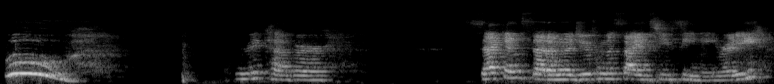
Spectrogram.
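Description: A woman's voice: a little high, brisk, a bit bright. A woman fitness instructor leading a live home workout, counting down reps and cueing moves while out of breath. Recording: roomy echo from far off the mic.

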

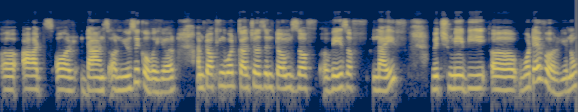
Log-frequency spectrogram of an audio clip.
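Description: A woman's voice: mid-range voice, darkish tone, muffled recording. A woman from Kuwait, an author being interviewed, speaking hesitantly with frequent filler sounds. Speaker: author and guest. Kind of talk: casual interview talk. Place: home in Richmond.

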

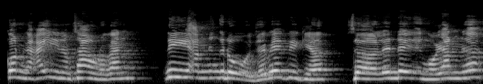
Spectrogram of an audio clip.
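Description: A nagging middle-aged mother who dotes on her son and scolds her daughter, played by a woman. She talks in a high, exasperated voice throughout this comedy family skit. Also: steady tone, quick pace, lightly acted.

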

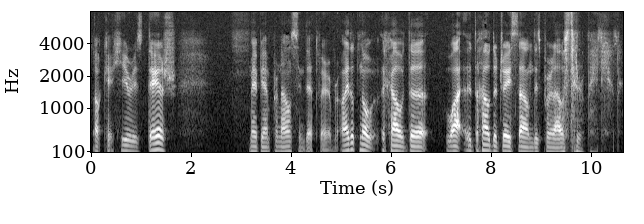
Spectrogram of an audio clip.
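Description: A game streamer thinks aloud while playing a map-guessing game, muttering hesitantly and questioning himself. His voice is lowish and darkish, slow, with vocal fry.

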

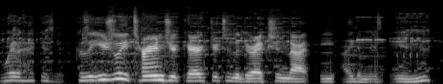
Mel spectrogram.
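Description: A man doing let's play commentary on a game, excitable and rambling, swearing often. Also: on the high side, fast, slight background noise. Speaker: gaming commentator.

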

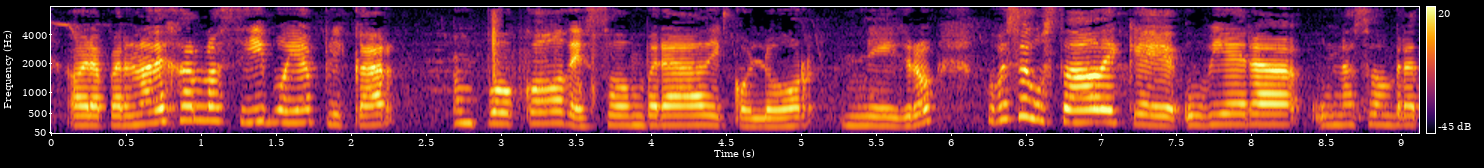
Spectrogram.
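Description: A beauty vlogger's fairly high, pushed, bright voice carries a chatty makeup tutorial, with each step explained and bursts of gushing product praise. There's a little hiss or hum in the background.

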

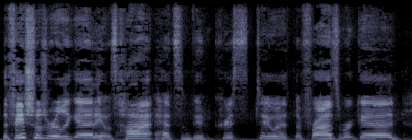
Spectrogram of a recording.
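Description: A woman's voice: on the high side, moderate pace, creaky. A woman co-hosting a casual food vlog, chatting in an easygoing way from inside a parked vehicle. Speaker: co-host, wife. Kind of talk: casual food review chat.

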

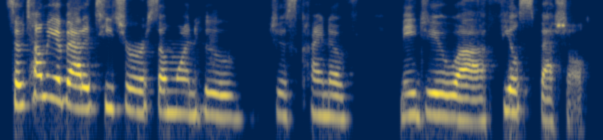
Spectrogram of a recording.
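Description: A woman's voice: medium pitch, unhurried. A woman on a video call, leading a small group discussion in a friendly, encouraging way. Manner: friendly, encouraging, laughs easily.

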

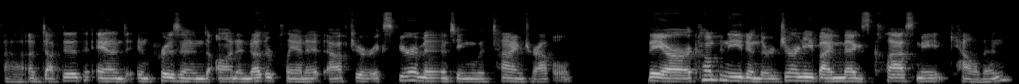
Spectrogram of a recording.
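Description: A woman leading an online worship service, reading a story aloud in a measured, expressive way. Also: deep voice. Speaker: worship leader.

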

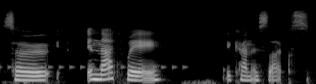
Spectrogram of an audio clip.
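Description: A woman's voice: medium pitch, level tone, takes it slowly, gravelly, a little mellow, no echo. A young woman with a South African accent, chatting casually and teasingly with her viewers while streaming a game. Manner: chatty, playful, teasing chat.

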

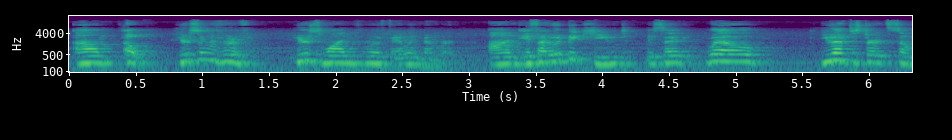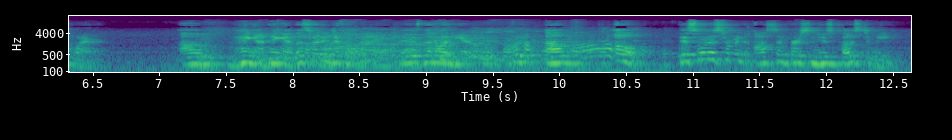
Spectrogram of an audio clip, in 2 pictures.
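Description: Deadpan young woman doing stand-up, echoey club. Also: fairly high pitch, fast talker, a crowd in the background. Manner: deadpan, dry one-liners with fillers. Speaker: stand-up comedian. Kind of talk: stand-up set. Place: comedy club stage, in front of a live audience. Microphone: far room pickup, no mic held. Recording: echoey club heard from far off.

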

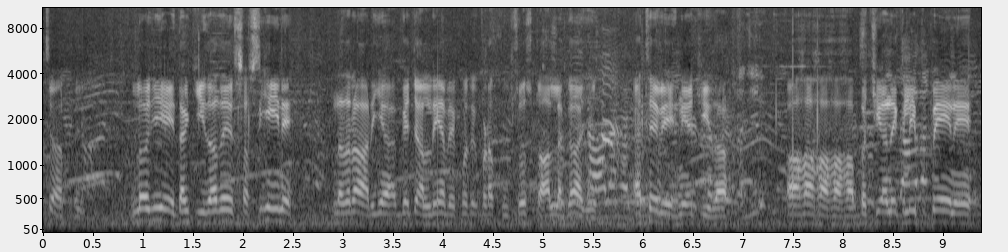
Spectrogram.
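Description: A man with a Lahori Punjabi accent hosts a chatty, enthusiastic street vlog, touring a busy outdoor bazaar and talking straight to his viewers. His voice sits on the high side with fairly even intonation, and he speaks fast. A busy market crowd can be heard behind him.

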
